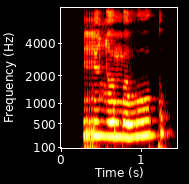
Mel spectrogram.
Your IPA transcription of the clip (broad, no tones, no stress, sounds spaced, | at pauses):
r y ʎ ɵ m ɵ v u k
